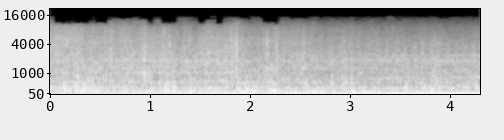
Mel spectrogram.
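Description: A truck driving along: steady engine rumble and road noise with loose rattling, the low rumble growing stronger near the end.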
